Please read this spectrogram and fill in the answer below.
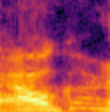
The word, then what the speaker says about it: Allgeier: One of them is Allgeier, I think I'm saying his name right. – Yeah. – From the Tyler Allgeier. – Allgeier.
